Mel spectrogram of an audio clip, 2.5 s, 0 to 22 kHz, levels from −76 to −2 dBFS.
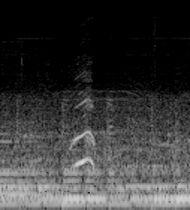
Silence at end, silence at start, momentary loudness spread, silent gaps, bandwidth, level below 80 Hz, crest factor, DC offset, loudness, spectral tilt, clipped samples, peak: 0 s; 0 s; 6 LU; none; 7.4 kHz; -34 dBFS; 14 dB; under 0.1%; -22 LUFS; -8.5 dB/octave; under 0.1%; -6 dBFS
